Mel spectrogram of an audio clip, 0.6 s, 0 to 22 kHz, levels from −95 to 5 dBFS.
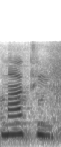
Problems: constant background noise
